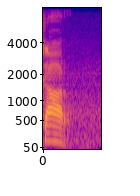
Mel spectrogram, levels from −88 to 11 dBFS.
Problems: constant background noise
